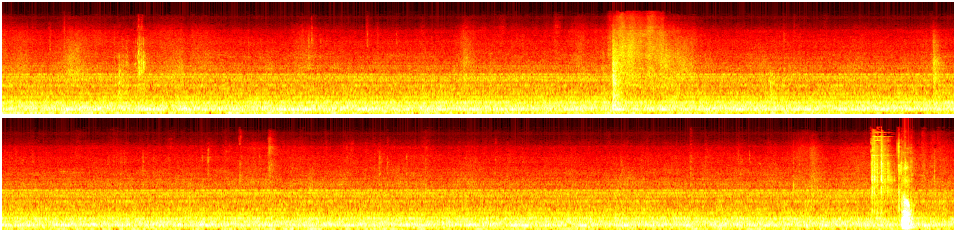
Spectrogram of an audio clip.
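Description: Light metallic clicks and clinks as small screws, a hex key and the duplicator's follower parts are handled and fitted, over a steady low hum in the shop. There is a brief burst of noise about nine seconds in and a sharper click near the end.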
